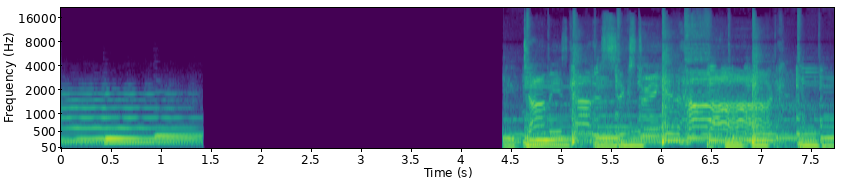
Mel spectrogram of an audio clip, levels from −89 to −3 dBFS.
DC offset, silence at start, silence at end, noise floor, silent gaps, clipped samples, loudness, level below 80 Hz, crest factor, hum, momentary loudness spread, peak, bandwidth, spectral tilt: under 0.1%; 0 s; 0 s; under -90 dBFS; 1.50-1.95 s, 2.02-2.12 s, 2.21-2.45 s, 2.53-3.08 s, 3.16-3.44 s, 3.50-3.86 s, 3.93-4.10 s, 4.19-4.35 s; under 0.1%; -20 LUFS; -40 dBFS; 18 dB; none; 10 LU; -4 dBFS; over 20 kHz; -6 dB/octave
